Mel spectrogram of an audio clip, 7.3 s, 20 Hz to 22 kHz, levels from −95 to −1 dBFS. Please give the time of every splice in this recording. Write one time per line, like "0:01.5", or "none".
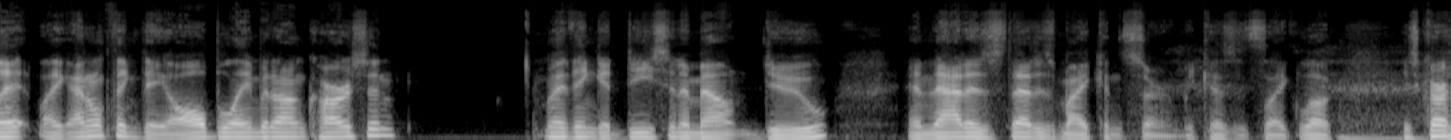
none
